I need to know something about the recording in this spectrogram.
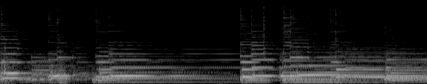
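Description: Instrumental background music of plucked strings, with a few notes struck and left ringing over sustained chords.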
